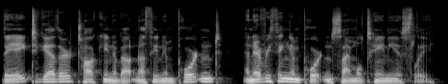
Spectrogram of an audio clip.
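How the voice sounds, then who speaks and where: Guy reading a drama story, lowish voice, dry close sound, measured. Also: darkish tone, no echo. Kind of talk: scripted story narration.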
